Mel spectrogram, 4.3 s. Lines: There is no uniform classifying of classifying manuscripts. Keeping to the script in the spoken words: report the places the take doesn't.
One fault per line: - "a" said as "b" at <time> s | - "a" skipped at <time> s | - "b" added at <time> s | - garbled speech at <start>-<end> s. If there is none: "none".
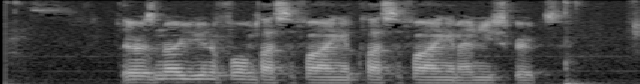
none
